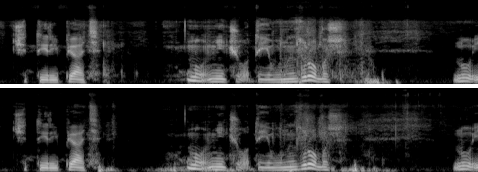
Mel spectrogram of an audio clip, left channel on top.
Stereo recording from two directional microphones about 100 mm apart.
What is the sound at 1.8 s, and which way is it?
Speech, 15° right (ahead or behind).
